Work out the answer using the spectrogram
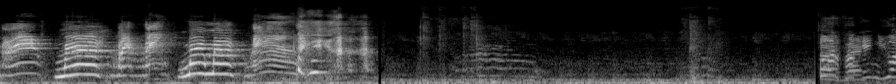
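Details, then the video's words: Domestic cat, a kitten, meowing and crying: a run of five or six loud, arched, harmonic meows in quick succession, then fainter drawn-out mews over a low hum, with a person's voice speaking nearby. "kitten meowing crying"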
